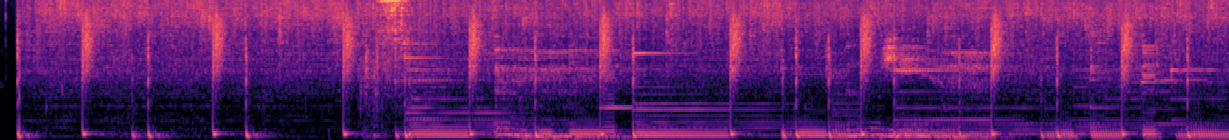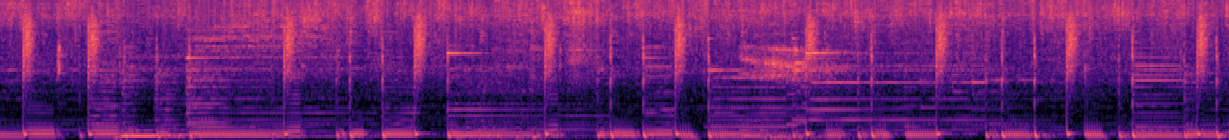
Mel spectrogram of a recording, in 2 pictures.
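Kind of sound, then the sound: sound effect, shower water running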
